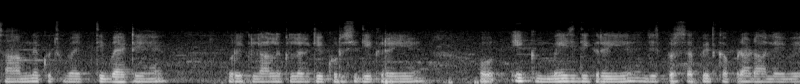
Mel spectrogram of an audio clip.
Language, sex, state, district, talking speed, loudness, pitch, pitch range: Hindi, male, Uttar Pradesh, Saharanpur, 195 wpm, -19 LUFS, 130 Hz, 125-135 Hz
